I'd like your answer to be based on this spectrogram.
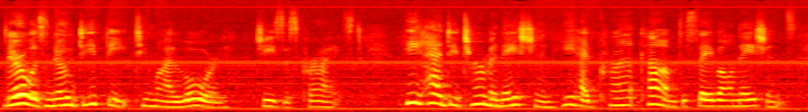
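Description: A woman in her fifties, a children's ministry puppet presenter, gives an enthusiastic devotional talk to kids from a small room at home. Her voice sits at medium pitch and moves a little slowly. The webcam at arm's length picks up slight background noise, and the audio is poor.

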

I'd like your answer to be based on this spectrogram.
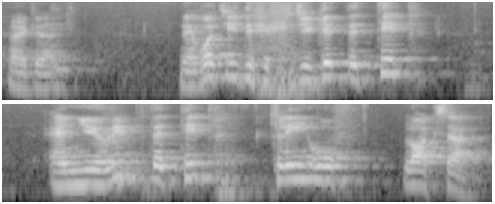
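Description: A gruff South African army sergeant barks his survival lesson at new troops, as a man puts him on for a joke. The voice sits fairly high and the delivery is clipped and commanding. It rings in an echoey room. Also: animated, a little slow, warm tone. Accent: South African (put on). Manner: barking drill-sergeant commands.

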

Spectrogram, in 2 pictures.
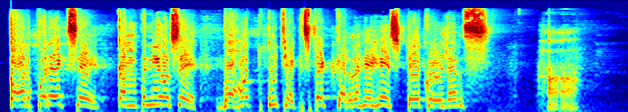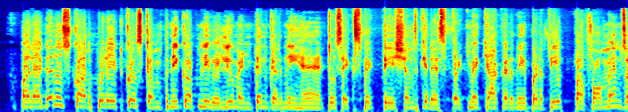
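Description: High-voiced man teasing his students. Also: moderate pace. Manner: teasing, fires rhetorical questions at students. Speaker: exam-prep teacher. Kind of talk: lively classroom lecture.

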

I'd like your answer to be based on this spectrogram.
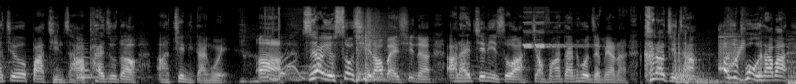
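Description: An actor playing a blustering, self-important middle-aged politician in a comedy sketch, with a Taiwanese Mandarin accent, bombastic and forever asking "right?". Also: male voice, mid-range voice, natural voice. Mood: mocking. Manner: bombastic, keeps asking "right?", drawn-out exclamations. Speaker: satirical politician character. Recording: loud music underneath.

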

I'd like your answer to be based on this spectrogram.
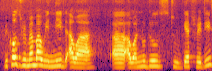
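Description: Slow-talking Kenyan woman cooking at home. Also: mid-range voice, fairly bright tone. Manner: chatty, mixing English with Swahili phrases. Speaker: cooking show host. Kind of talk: casual cooking demonstration. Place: bright home kitchen, indoors.

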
